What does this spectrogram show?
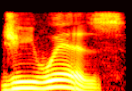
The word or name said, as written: gee whiz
